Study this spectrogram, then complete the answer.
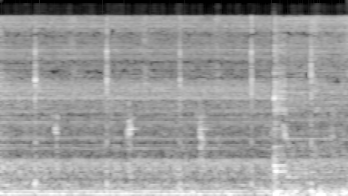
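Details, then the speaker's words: Bucket milker on cow with vacuum pump, just before shutoff as udder empties: light sharp pulsator clicks about every three-quarters of a second over soft hiss; normal pulsator cycling with good vacuum. "when you hear that clicking you know that there's enough vacuum pole that it can go on the cow"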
